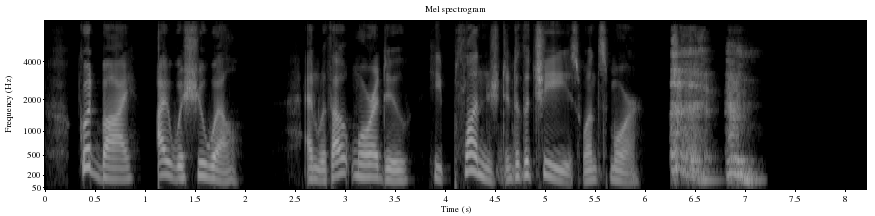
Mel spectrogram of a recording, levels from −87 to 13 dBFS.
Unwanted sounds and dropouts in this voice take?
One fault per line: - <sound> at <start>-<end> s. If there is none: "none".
- cough at 6.2-7.2 s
